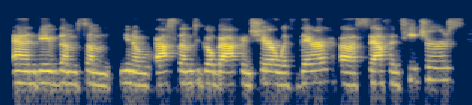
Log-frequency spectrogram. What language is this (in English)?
English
